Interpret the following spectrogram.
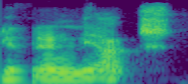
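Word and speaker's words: हिरण्याक्ष: The first one, I think in the commentary, Mataji was getting the pronunciation wrong, but the first demon is Hiranyaksh, who's the brother of Hiranyakashipu, and the second demon is Hiranyakashipu.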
